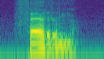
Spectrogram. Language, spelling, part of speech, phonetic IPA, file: Polish, ferm, noun, [fɛrm], Pl-ferm.ogg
